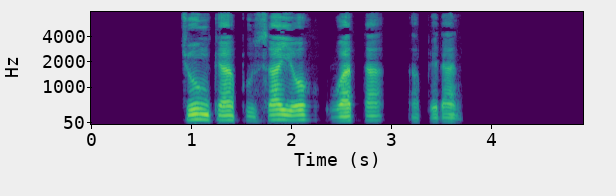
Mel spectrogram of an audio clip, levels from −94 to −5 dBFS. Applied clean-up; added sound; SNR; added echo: neural mask model Resemble Enhance denoiser.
